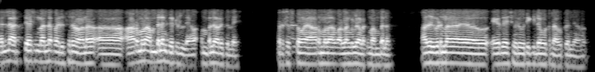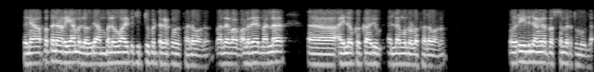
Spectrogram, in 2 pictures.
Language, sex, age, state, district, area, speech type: Malayalam, male, 18-30, Kerala, Pathanamthitta, rural, conversation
